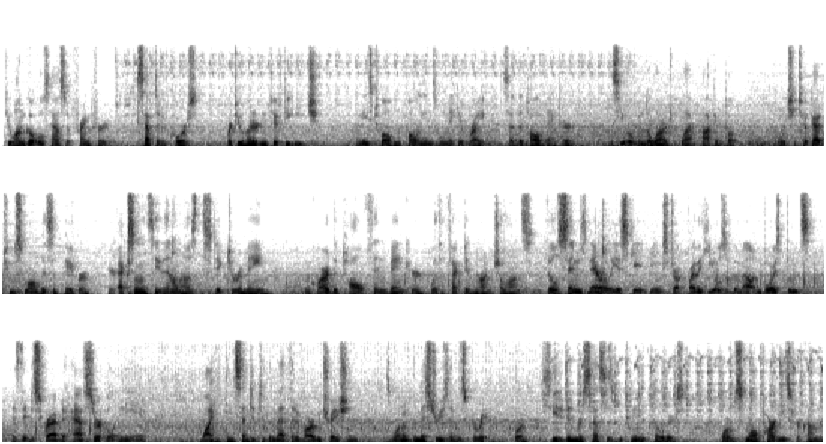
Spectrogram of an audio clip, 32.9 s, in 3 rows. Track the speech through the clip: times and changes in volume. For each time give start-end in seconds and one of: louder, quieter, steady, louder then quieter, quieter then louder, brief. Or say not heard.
0.0-32.8 steady.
